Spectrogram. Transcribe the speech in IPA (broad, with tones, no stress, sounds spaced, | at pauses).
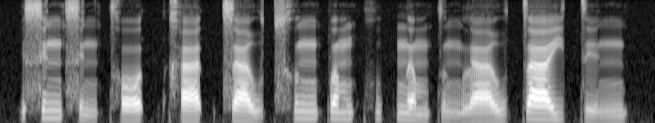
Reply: s ɪ˥ ŋ s ɪ˨˩ ŋ t̪ʰ ɔː˨˥ t̚ kʰ aː˨˥ t̚ t͡s aː˨ w t͡sʰ ʊ˥ ŋ p ɐ˥ m kʷʰ ɐ˥ p̚ n̪ ɐ˧ m t̪ ʊ˨˩ ŋ l aː˨˥ w t̪ aː˥ j t̪ ɪ˨˧ ŋ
